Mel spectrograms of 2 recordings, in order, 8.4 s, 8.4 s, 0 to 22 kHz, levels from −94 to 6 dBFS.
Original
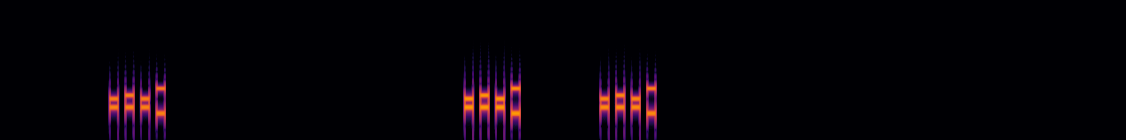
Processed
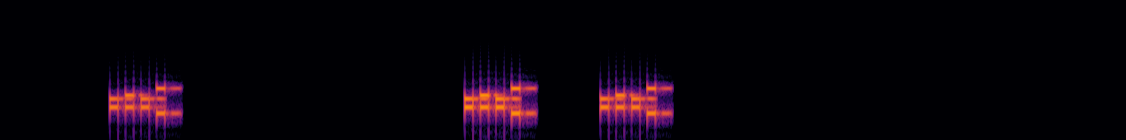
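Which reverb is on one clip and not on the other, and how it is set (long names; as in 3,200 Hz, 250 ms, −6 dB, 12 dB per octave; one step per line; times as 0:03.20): reverb whose tail is shaped and stops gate 140 ms flat, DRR 10.5 dB
level −1 dB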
